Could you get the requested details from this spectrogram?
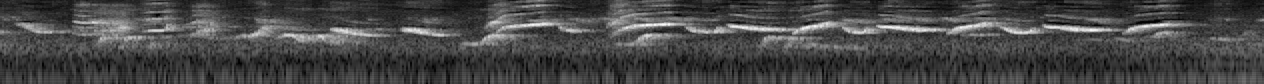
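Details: Energetic gacor singing from a wambi putih Chinese hwamei: bursts of loud, swooping whistles and quick upward flicks, grouped in rhythmic pulses that grow stronger midway, over a quiet low drone.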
